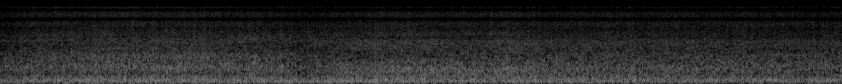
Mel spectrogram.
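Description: Small sea waves washing up and draining back on a sand beach: a steady hiss of surf.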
